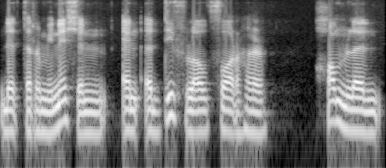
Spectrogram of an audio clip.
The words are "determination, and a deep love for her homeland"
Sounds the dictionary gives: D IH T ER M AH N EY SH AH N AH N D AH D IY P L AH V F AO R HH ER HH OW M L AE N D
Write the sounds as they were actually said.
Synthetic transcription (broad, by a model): D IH T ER M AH N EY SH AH N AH N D AH D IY F L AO P F AO R HH ER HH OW M L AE N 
